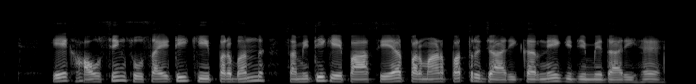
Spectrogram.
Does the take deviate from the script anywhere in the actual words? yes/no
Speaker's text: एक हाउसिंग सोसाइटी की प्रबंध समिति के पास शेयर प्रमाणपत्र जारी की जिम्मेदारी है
yes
